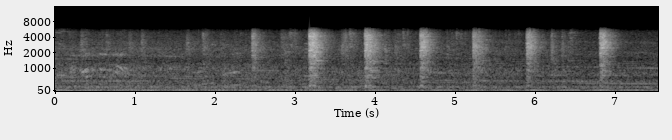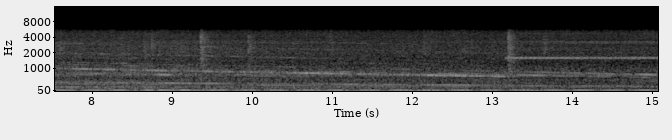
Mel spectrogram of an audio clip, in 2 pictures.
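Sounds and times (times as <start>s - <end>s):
wheels clicking over rail joints: 0.0s - 11.1s
electric train rumbling: 0.0s - 15.0s
faint whine falling in pitch: 7.1s - 15.0s.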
